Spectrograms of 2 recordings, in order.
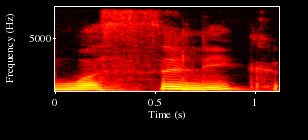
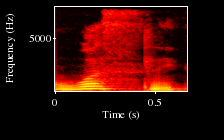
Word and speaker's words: وصلك: But I'm not saying wasilik, I'm saying waslik. So the moment you add this, you don't pronounce the e anymore.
